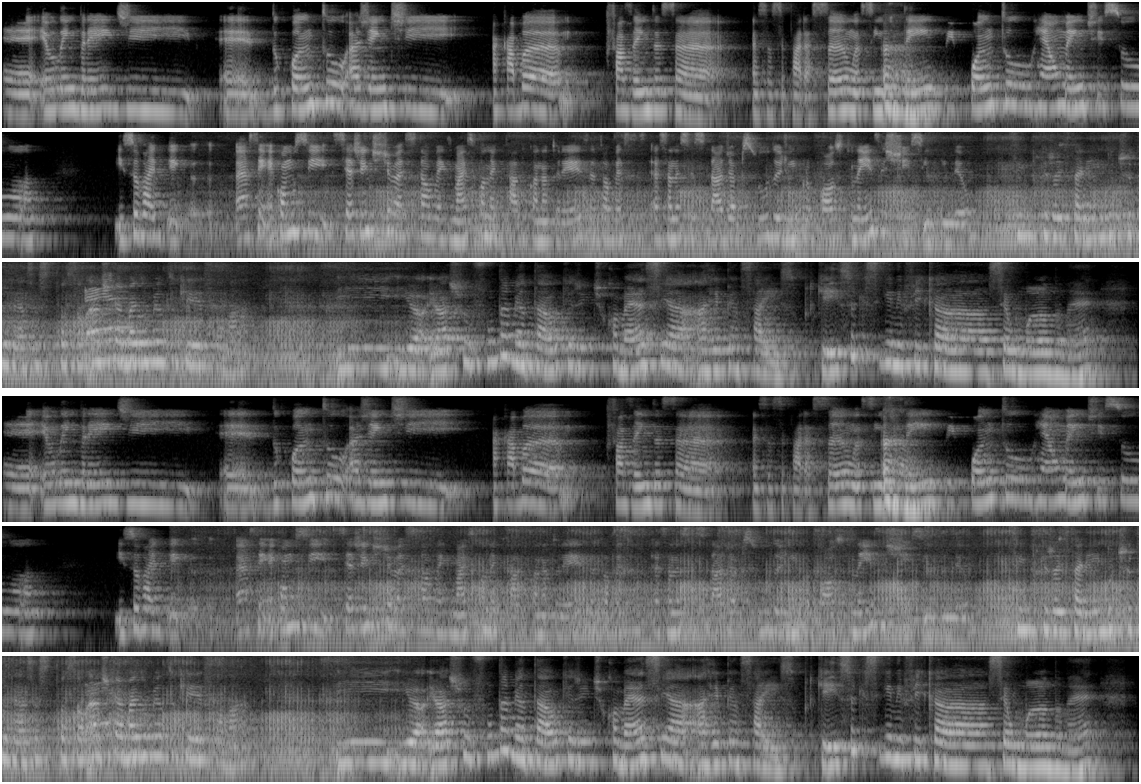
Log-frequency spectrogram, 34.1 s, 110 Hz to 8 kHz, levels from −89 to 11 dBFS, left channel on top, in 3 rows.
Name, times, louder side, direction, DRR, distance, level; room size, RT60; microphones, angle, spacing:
voice 1, 0.0-1.9 2.2-4.5 5.0-5.7 6.0-7.2 7.5-11.7 12.5-21.1 23.6-24.2, left 4 dB, 50° left, 8 dB, 0.5 m, -27 dB
voice 2, 8.8-9.2 21.5-25.2 25.6-25.7 26.1-33.9, right 1 dB, 20° right, 5 dB, 0.9 m, -24 dB
Purr, 13.0-27.0, right 1 dB, 45° right, 1.0 m, -30 dB
13.5 x 5.3 x 4.7 m, 1.1 s
head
